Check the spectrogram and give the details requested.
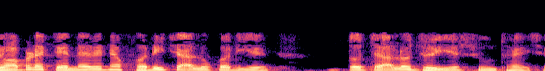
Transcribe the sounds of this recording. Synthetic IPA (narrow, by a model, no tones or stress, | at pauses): d͡ʒoapɽ̃ekɛneɾinefəɾit͡ʃalukəɾije | t̪ot͡ʃalod͡ʒoieʃũt̪ʰa̰jt͡ʃʰe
